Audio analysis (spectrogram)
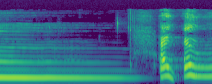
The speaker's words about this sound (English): Oh, well, those wolves are back, but we don't have to worry about them.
